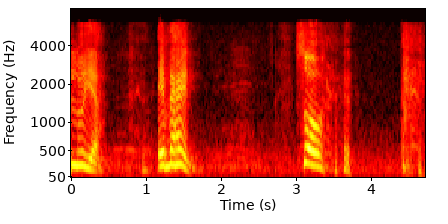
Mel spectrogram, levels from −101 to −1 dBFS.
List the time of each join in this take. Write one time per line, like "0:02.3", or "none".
0:01.1
0:03.8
